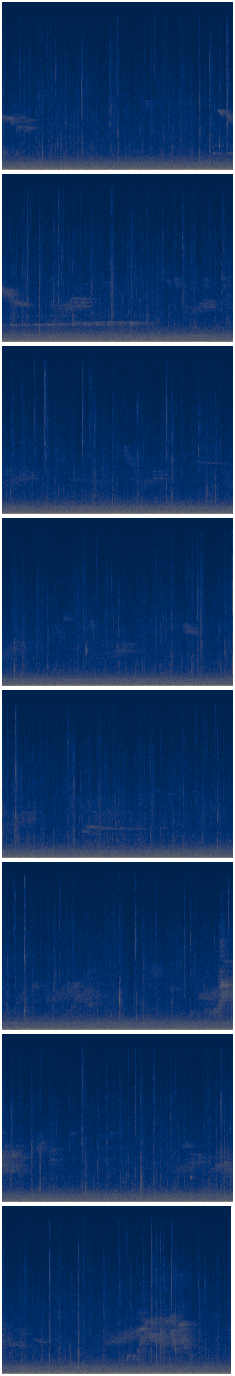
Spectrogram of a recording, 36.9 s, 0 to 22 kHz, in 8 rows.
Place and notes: Morasko Nature Reserve - small dam
morning ambience in the forest on a damp autumn morning. water drops falling off the leaves into dried, muddy stream. (roland r-07)
wielkopolskie, Polska, 27 September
